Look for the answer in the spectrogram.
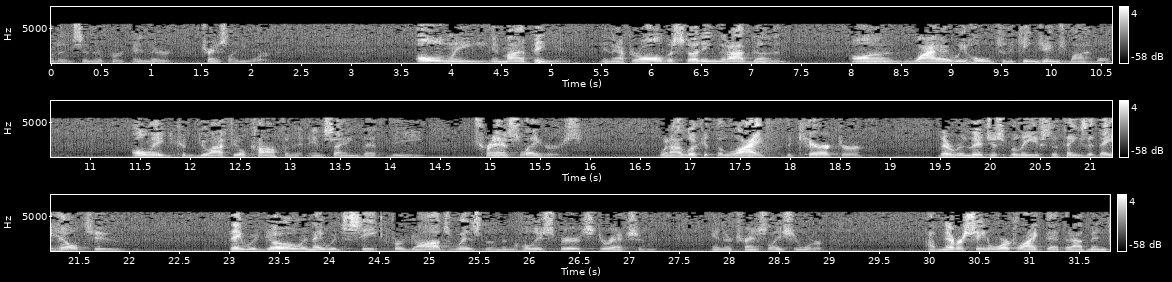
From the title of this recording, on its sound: Ketha Heights Baptist Church ~ Live Broadcast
